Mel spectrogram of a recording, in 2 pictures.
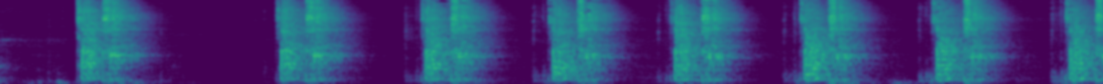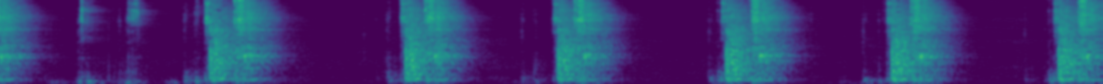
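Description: A staple gun fires into the seat upholstery of a Club Car DS golf cart, about thirteen loud, sharp snaps in quick uneven succession, close and alone.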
